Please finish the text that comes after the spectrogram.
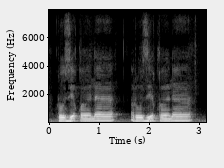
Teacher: huruf qof ketika sukun maka dipantulkan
